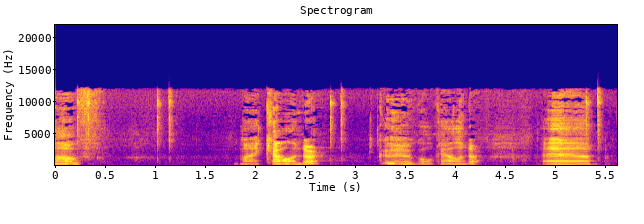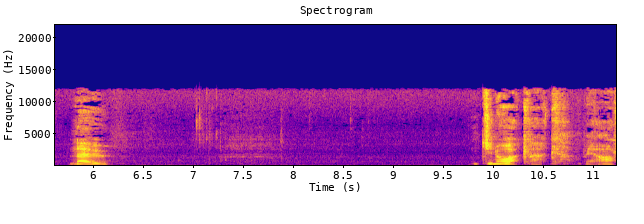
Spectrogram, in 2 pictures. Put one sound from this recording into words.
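A man talks calmly and close by, with pauses.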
